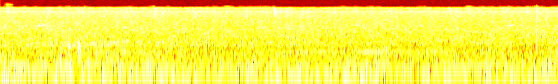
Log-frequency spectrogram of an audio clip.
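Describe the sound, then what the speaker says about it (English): Rain falls steadily on a humid day in Kansas, an even hiss of drops on outdoor surfaces with no pauses and no voices. "it is a rainy, gross, humid day in Kansas"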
